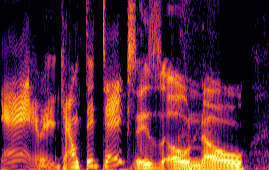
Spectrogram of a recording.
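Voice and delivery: high helium-pitched voice. Acting out a bank worker counting taxes: Marty McFly on helium voice. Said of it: "I sound like Marty McFly on Helium".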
